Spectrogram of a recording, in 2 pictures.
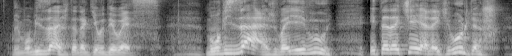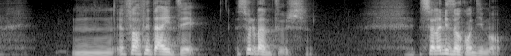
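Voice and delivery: low pompous Adrien voice. Acted. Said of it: "dis-le, Adrien".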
